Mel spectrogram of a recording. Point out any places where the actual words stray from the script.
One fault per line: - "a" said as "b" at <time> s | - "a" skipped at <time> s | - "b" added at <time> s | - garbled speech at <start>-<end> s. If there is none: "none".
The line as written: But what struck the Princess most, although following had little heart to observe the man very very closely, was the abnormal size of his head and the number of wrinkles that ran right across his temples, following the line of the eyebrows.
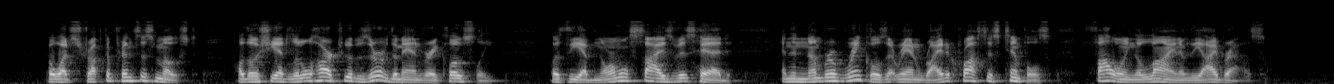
- "following" said as "she" at 2.6 s
- "very" skipped at 4.4 s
